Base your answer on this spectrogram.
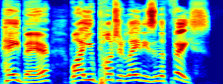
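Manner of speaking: yelling, high-pitched.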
